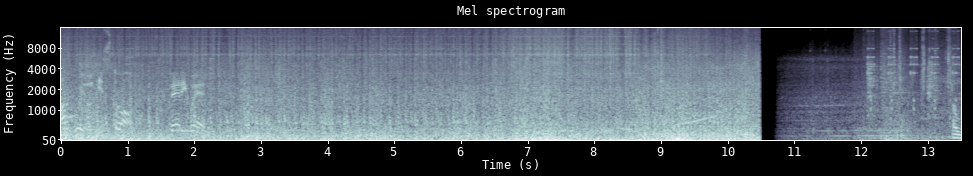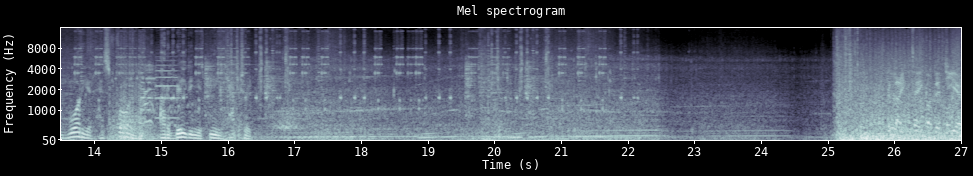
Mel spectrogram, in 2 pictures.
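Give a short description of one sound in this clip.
Explosions boom and rumble in a loud battle.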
